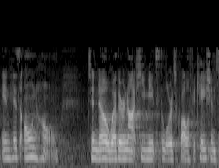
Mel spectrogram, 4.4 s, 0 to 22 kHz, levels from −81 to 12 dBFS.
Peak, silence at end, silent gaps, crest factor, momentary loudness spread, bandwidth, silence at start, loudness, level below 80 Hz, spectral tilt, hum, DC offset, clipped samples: -6 dBFS; 0 s; none; 18 dB; 11 LU; 8 kHz; 0 s; -23 LUFS; -56 dBFS; -5 dB/octave; none; under 0.1%; under 0.1%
